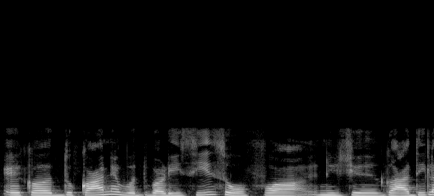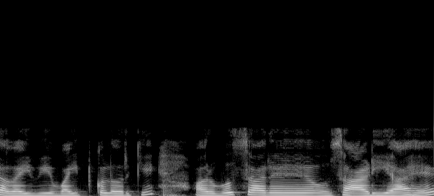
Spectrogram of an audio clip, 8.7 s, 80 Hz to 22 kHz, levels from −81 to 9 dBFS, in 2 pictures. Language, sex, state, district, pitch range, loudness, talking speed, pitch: Hindi, female, Himachal Pradesh, Shimla, 215-245 Hz, -15 LUFS, 125 wpm, 230 Hz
